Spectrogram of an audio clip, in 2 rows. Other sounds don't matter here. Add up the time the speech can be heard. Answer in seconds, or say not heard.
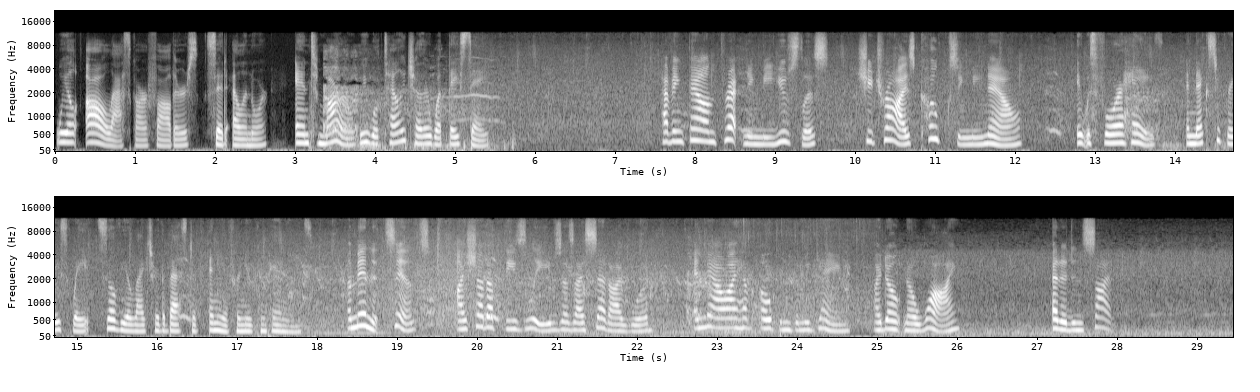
24 s.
